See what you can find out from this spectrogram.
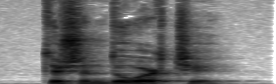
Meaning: snack
- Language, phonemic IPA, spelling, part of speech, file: Dutch, /ˌtʏsə(n)ˈdoːrtjə/, tussendoortje, noun, Nl-tussendoortje.ogg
